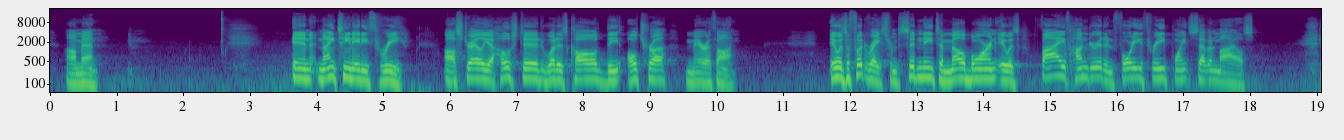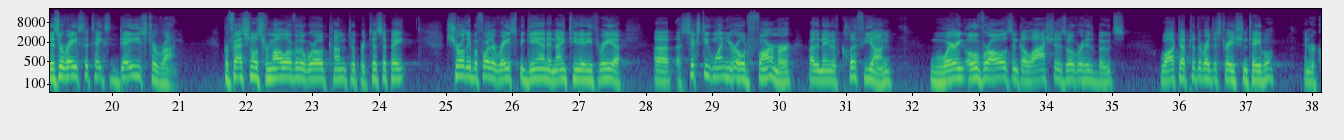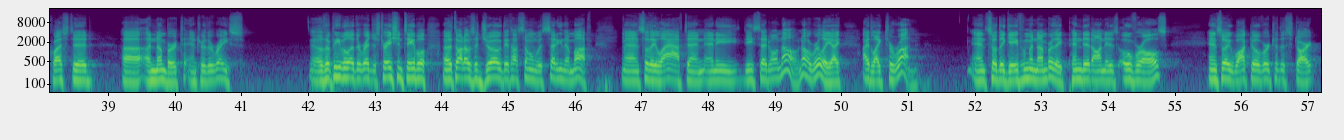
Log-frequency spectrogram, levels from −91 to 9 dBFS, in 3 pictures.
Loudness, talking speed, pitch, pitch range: -18 LUFS, 150 wpm, 140 Hz, 125-150 Hz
